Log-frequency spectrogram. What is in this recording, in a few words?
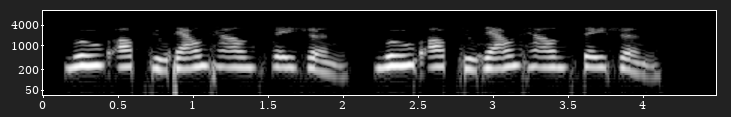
EMS ALERT, p25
